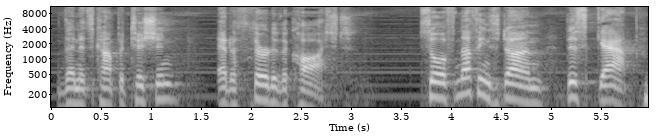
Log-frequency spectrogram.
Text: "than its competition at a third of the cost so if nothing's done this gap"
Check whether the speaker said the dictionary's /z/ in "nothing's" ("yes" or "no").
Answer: yes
